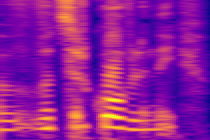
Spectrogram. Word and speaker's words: воцерковленный: Кстати, многие говорят воцерковленные с ударением на «ё», но правильно воцерковленный, пишет нам Бор, совершенно верно. А знаете, почему правильно, правильно воцерковленный? Потому что буквы «ё» там нет.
